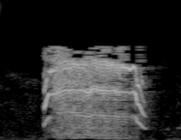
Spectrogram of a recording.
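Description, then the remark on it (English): A man lets out a single loud, drawn-out scream of shock lasting over a second, pitch jumping up then sliding down at the end, with quiet room tone before and after. “I wonder whether there was a scream from his tent that morning.”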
